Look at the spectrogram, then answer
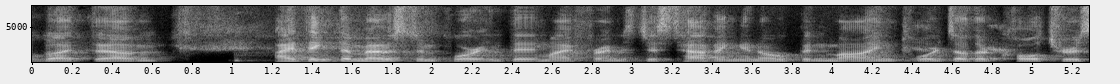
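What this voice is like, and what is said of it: Philadelphia accent. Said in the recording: “I emphasize my Philadelphia accent a little bit more.”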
